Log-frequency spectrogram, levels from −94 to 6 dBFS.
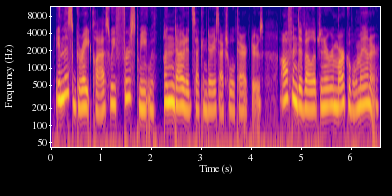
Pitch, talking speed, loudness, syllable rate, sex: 220 Hz, 165 wpm, -17 LUFS, 5.7 syllables/s, female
